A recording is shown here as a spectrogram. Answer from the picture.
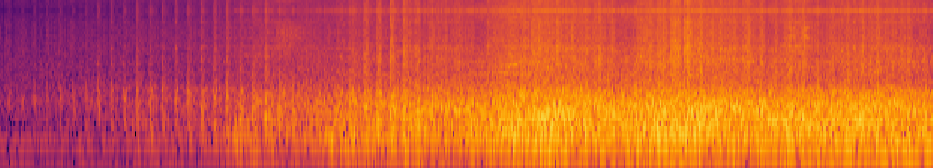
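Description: A train running on rails with a rhythmic clickety-clack of wheels over rail joints. It grows steadily louder over the first five seconds, as if approaching, then runs on at a steady level.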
